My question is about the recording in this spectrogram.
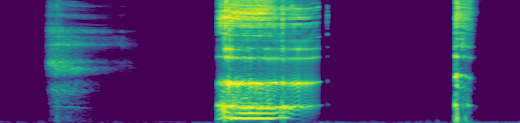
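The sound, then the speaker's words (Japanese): A loud, drawn-out burp right at the ear, preceded by a breathy exhale and followed by a short, sharp burp; very close and intimate, with no talking. “くくく、こうやってお主に密着してるとゲップがしやすくて助かるの。”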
